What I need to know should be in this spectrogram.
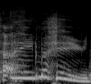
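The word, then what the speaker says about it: Reed Mahoney: Reid Mahoney. – Where you met Reid Mahoney.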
